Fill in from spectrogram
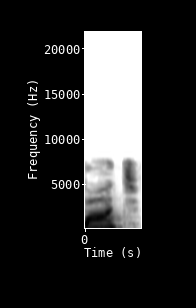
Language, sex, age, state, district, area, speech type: Bengali, female, 18-30, West Bengal, Nadia, rural, read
